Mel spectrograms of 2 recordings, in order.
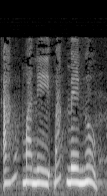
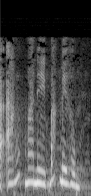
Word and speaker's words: Án Mani Bát Mê Hồng: Khi người ấy niệm, các hạt đậu đều có cảm ứng, các hạt đậu tự nhảy lên. Người ta nói người niệm sai rồi, chú ấy phải đọc là Án Mani Bát Mê Hồng.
